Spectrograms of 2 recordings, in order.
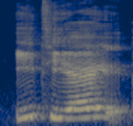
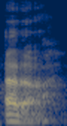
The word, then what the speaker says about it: ETA: car it's a Jeep eta is pronounced ETA not Etta okay and I understand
